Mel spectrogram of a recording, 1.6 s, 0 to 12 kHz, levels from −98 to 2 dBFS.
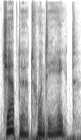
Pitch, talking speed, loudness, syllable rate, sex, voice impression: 105 Hz, 110 wpm, -20 LUFS, 3.9 syllables/s, male, masculine, middle-aged, slightly tensed, powerful, hard, slightly muffled, raspy, intellectual, mature, wild, lively, slightly strict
